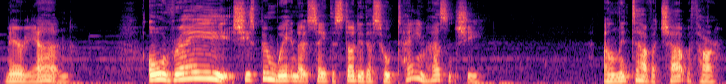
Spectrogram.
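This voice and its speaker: A man's voice: on the high side, sing-song, normal speed, darkish tone. A man doing let's play commentary and reading a game's text aloud in a chatty, reactive way. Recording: music behind the voice. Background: game music.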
